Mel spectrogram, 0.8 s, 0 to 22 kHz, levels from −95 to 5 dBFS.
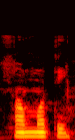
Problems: none marked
